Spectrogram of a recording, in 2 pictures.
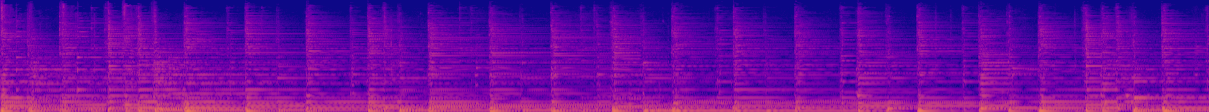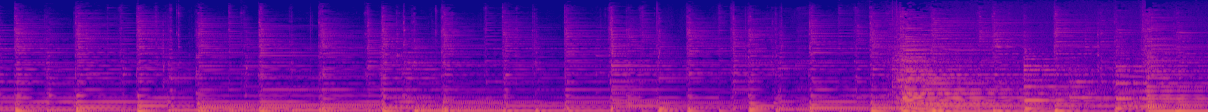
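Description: Background music: a plucked acoustic guitar track with a steady rhythm.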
